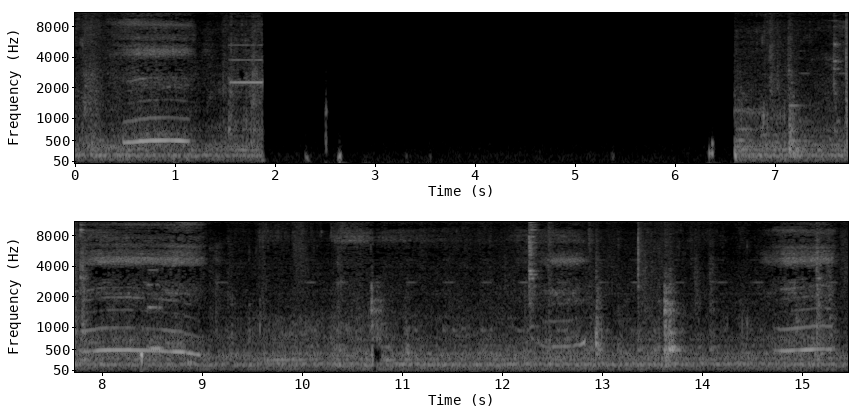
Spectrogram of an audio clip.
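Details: Stridor caused by a laryngeal foreign body in a child, within a teaching case on paediatric airway obstruction, its diagnosis and surgery; it is presented as stridor that was not asthma.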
